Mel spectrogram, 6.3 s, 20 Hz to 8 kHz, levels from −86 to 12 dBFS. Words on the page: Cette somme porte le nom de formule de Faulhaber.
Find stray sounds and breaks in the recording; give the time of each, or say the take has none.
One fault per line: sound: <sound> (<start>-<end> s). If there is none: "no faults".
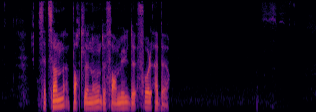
no faults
